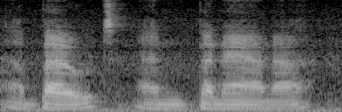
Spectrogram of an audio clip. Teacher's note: it's a mid central unrounded vowel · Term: schwa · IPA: ə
